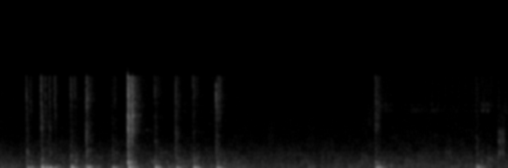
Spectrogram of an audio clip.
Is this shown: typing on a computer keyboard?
yes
